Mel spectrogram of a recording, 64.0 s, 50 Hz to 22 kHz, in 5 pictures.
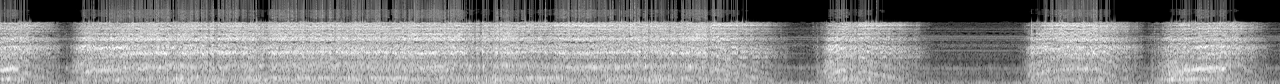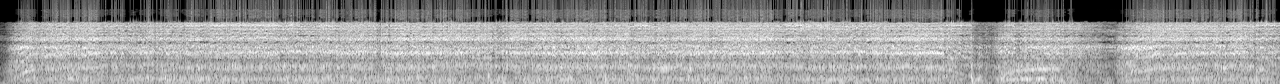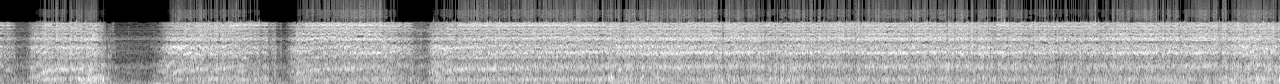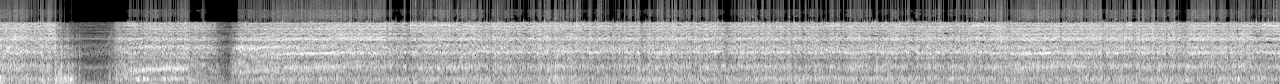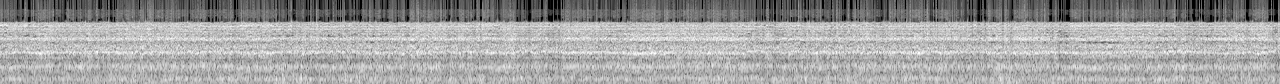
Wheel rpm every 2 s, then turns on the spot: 150, 230, 230, 150, 30, 80, 130, 220, 230, 230, 220, 100, 150, 90, 120, 200, 230, 230, 230, 140, 160, 230, 230, 230, 230, 230, 230, 230, 230, 230, 230, 220.
24-26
